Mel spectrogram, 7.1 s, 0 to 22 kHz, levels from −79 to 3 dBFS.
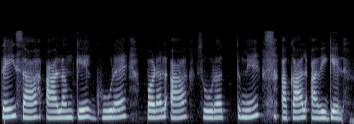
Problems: none marked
